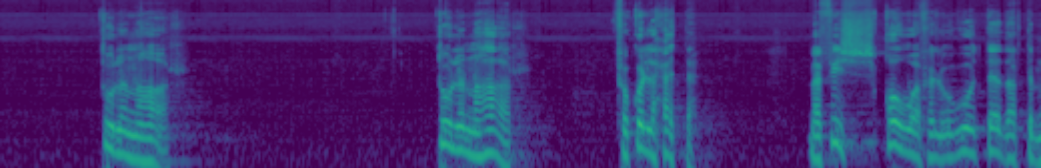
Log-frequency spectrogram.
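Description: An elderly man speaks slowly into a microphone, pausing between phrases.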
